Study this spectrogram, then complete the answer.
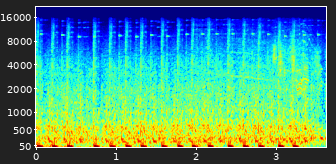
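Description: Rapid automatic gunfire rattles through a shooter video game match, dense repeated bursts in a steady rhythm, loud and close, with faint voices underneath.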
